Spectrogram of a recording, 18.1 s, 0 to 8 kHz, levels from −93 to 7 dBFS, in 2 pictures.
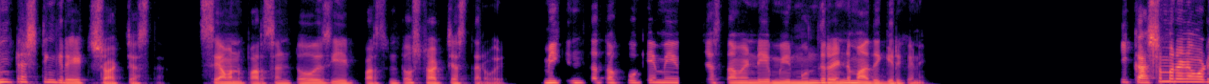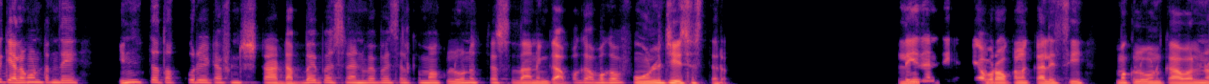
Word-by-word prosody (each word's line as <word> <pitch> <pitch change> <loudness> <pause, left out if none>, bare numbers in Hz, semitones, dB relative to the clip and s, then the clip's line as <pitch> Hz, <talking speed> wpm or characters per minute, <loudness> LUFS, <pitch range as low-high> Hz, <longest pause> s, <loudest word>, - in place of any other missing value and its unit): Interesting 235 -3 -2
rate 150 0 0
start - - 0
చేస్తారు. - - -8 0.3
7%టో 125 -2 -1 0.2
జ్ - - -8
8%టో 125 +2 -5
start 135 -2 +1
చేస్తారు 125 +1 -6
వాళ్ళు. - - -14 0.3
"మీకింత 180 0 -1
తక్కువకే 190 +4 -5
మేము 195 -1 -1 0.2
చేస్తామండి 160 -2 0
మీరు 150 0 +2
ముందు 165 +4 +2
రండి 160 +3 +3
మా - - +6
దగ్గరకి" 125 -1 -3
అని. 160 - -10 1.5
ఈ - - -8
కస్టమర్ 275 +7 +6
అనేవాడికి 255 -4 +3
ఎలాగుంటుంది? 205 -1 +1 0.4
"ఇంత 215 0 0
తక్కువ 205 +2 -6
రేట్ 205 -1 -2
అఫ్ 195 - -7
ఇంట్రెస్టా? 185 -1 +1
70 160 +10 +1
పైసలు 200 -1 -2
80 185 +1 0
పైసలకి 180 -1 -5
మాకు 165 -1 -3
లోనొచ్చేస్తదా!" 175 -2 -1
అని 155 - 0
గబ - - +3
గబ 175 - -2
గబ 185 - +2
ఫోన్‌లు 160 +1 +5
చేసేస్తారు. 155 -2 +3 1.3
లేదంటే 165 +2 +1 0.3
ఎవరో 160 +1 +5
ఒకల్ని 155 +1 +1
కలిసి 145 +1 +2 0.3
మాకు 160 0 +1
లోన్ 150 0 +2
కావాలని 145 +2 +4
165 Hz, 160 wpm, -25 LUFS, 150-195 Hz, 1.5 s, మా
